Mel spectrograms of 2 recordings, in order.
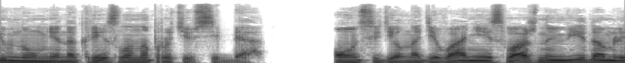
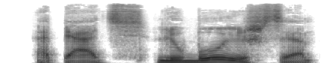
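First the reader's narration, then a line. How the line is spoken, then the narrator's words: Snorting. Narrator (Russian): Эльфчар хмыкнул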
